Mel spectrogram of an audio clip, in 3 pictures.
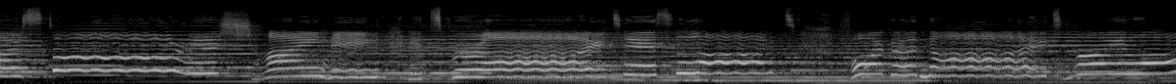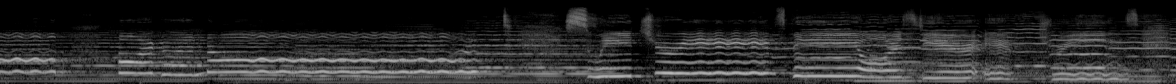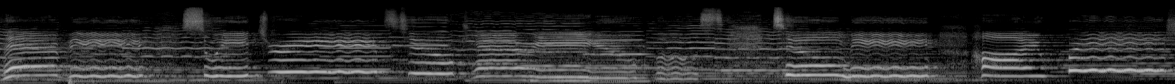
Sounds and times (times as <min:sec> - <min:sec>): Music: 0:00.0 - 0:35.2.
